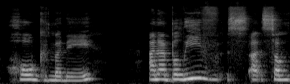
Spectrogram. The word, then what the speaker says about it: Hogmanay: making it up but it was always pronounced more hog money okay hog money and I found this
